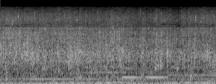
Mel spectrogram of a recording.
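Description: A strong, steady gush of water pouring from the open end of a PVC siphon pipe, splashing onto the ground and over hands held in the stream.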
